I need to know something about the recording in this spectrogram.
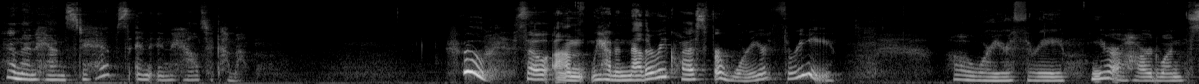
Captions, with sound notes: And then hands to hips, and inhale to come up. (sighs) So we had another request for warrior three. Oh, warrior three, you are a hard one.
